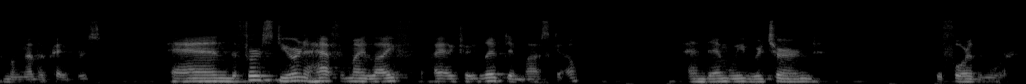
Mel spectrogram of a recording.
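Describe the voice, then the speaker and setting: The voice is somewhat breathy, with long, frequent pauses. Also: man, fairly high pitch for a man, fairly even intonation, moderate pace. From US, Washington DC suburbs, Virginia. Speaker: retirement community resident. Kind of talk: interview.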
